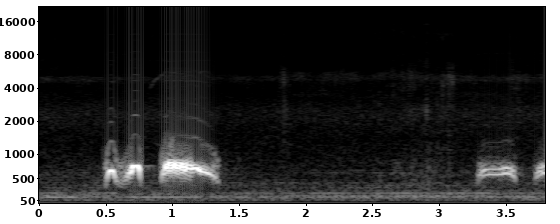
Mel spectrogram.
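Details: A spotted dove coos to lure wild doves. Two clipped notes lead into a long, falling coo, and after a pause a further coo begins. Faint low hum in the background.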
